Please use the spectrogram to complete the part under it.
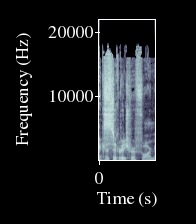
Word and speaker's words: Accipitriformes: Oh, it's a C, soft C, and a hard C. – I know they just love it. The the that Greek. – Yeah, Accipitriformes.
